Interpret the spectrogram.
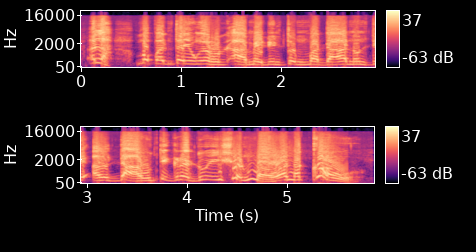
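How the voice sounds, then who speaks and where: A man playing an emotional, doting rural father in an audio family drama, with drawn-out exclamations. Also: sits high, animated, no echo. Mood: overjoyed, tearful. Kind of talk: Ilocano radio-style drama acting.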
